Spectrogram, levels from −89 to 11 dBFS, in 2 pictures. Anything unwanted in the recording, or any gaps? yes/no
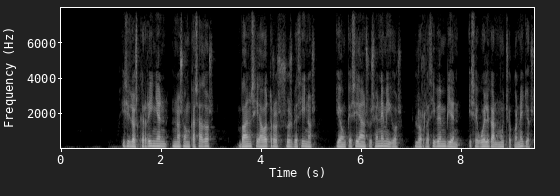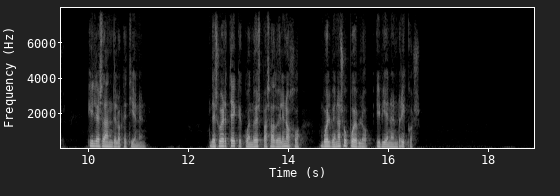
no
